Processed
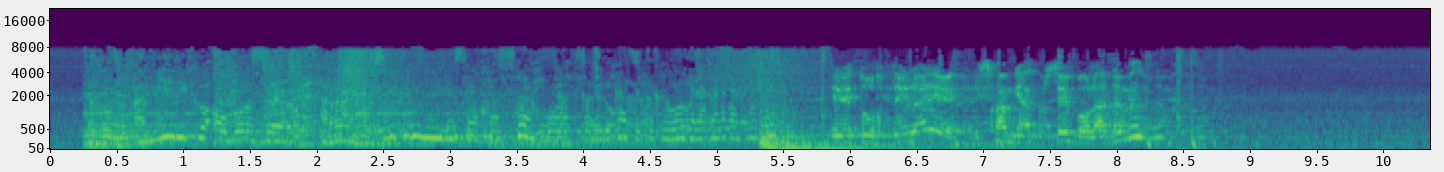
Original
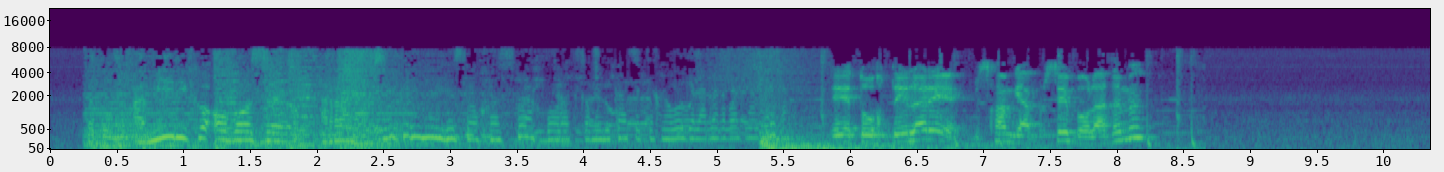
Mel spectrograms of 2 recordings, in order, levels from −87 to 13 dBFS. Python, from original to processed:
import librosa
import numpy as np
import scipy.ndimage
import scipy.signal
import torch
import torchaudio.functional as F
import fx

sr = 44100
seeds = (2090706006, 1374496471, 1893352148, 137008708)

y = fx.highpass(x, sr, hz=150.0, slope=12, at=(0.74, 3.29))
y = fx.echo_alternate(y, sr, ms=158, hz=930.0, feedback_pct=59, wet_db=-12.5)
y = fx.rider(y, sr, range_db=4, speed_s=0.5)
y = y + 0.64 * np.pad(y, (int(6.8 * sr / 1000.0), 0))[:len(y)]
y = fx.record_warp(y, sr, rpm=78.0, depth_cents=100.0)
y = y * 10.0 ** (2.0 / 20.0)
